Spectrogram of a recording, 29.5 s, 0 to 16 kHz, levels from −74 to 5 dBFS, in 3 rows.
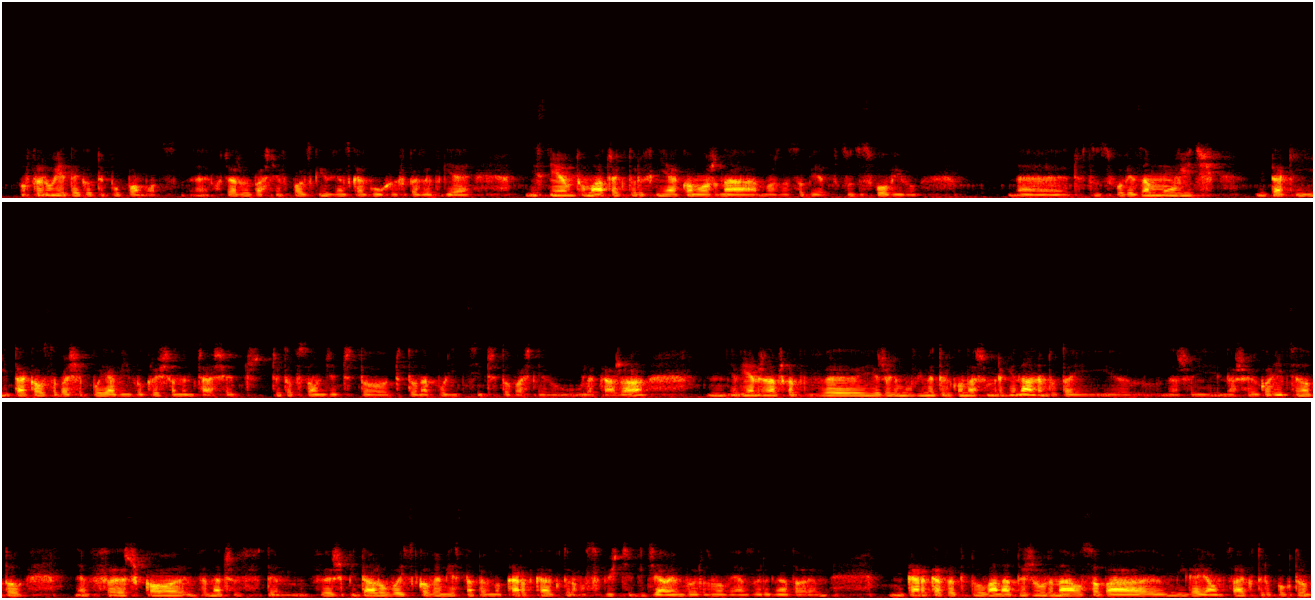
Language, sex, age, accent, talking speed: Polish, male, 30-49, native, 195 wpm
